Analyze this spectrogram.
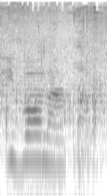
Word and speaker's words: Iwona: English spelling, but when I'm going home, it's Ivona. So It's it's spelled Iwana, but it's Ivona. Yes, yes. I-W-O-N-N-A? A. O-N-A. Yeah, Iwona.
